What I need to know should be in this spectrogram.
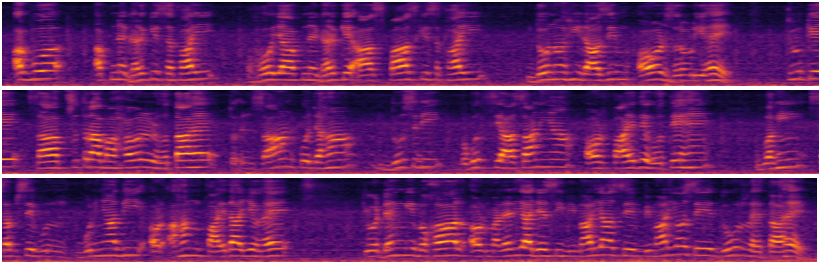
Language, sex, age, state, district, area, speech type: Urdu, male, 18-30, Bihar, Purnia, rural, spontaneous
